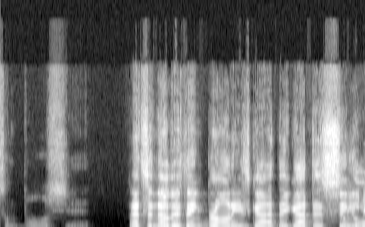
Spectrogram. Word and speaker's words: Brawny: It was like, what are brownie paper towels? Brawny.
